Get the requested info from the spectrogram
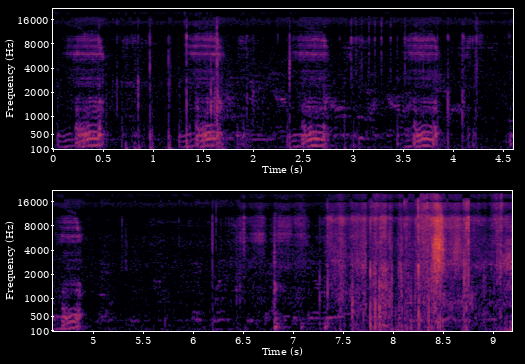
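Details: One-month-old Shar Pei puppy snoring: rough, snorting breaths in soft bursts about once a second for the first five seconds, then quieter breathing and a rise of rustling, scratchy noise toward the end.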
